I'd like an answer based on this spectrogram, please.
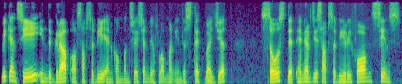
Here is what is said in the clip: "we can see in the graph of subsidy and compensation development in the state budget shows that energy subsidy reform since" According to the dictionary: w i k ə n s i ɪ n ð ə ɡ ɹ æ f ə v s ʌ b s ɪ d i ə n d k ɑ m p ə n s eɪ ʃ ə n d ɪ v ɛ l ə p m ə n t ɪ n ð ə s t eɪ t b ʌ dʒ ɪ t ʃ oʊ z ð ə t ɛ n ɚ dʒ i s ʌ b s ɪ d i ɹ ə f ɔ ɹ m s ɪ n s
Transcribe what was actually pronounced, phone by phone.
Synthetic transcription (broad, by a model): w i k ə n s i ɪ n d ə ɡ ɹ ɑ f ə f s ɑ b s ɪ d i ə n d k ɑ m p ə n s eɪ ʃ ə n d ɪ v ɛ l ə p m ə n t ɪ n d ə s t eɪ t b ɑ dʒ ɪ t s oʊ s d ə t ɛ n ɚ dʒ i s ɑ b s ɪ d i ɹ ə f ɔ ɹ m s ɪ n s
